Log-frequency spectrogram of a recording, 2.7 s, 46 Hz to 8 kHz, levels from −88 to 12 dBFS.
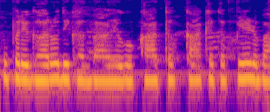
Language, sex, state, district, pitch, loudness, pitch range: Bhojpuri, female, Jharkhand, Palamu, 205 Hz, -15 LUFS, 200-210 Hz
